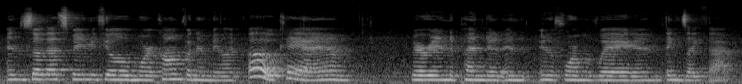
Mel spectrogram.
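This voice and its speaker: A woman's voice: mid-range voice, level tone, moderate pace. A woman in her twenties hosting her own podcast, talking in an earnest, rambling way and often trailing off with "things like that.". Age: 20s. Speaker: podcast host. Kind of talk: casual solo podcast talk. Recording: very echoey room, faint hiss.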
